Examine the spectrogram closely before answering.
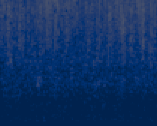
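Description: Steady rain falls without a break, a dense even hiss of drops with no voices. It stays fairly quiet and constant throughout.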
